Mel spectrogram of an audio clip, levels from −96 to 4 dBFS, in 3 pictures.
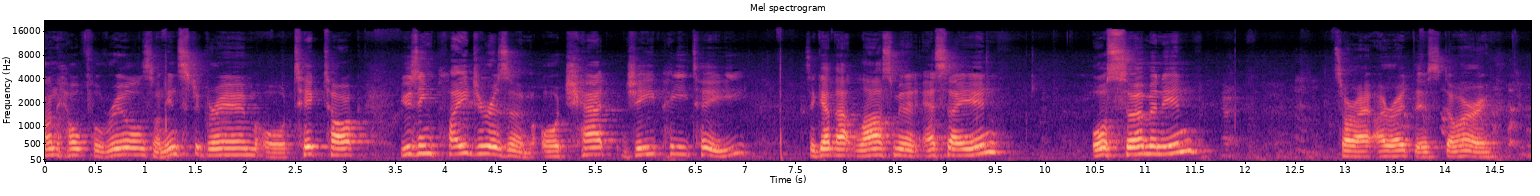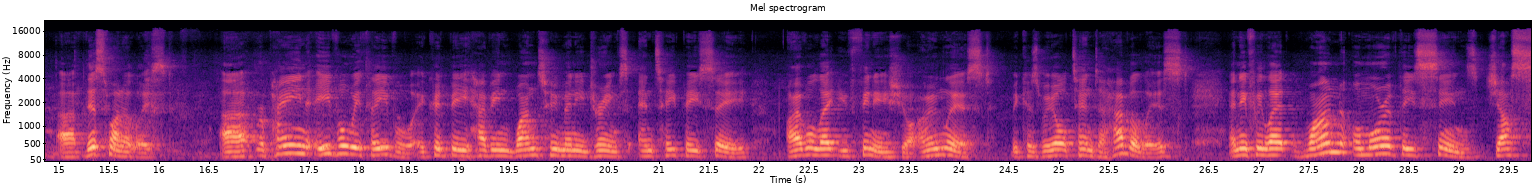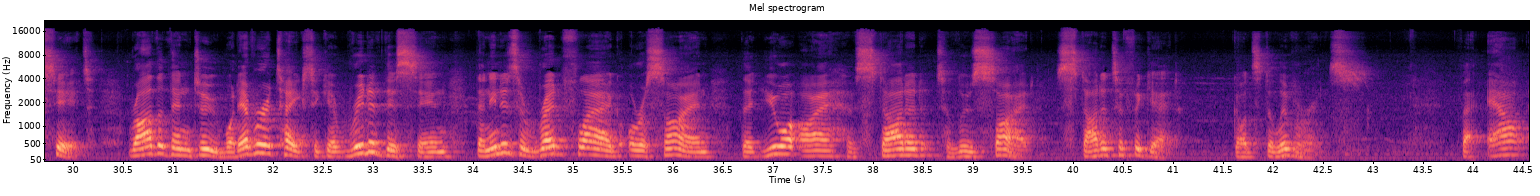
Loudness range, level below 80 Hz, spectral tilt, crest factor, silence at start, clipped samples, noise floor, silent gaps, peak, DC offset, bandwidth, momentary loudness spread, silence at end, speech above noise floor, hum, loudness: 4 LU; -60 dBFS; -5.5 dB/octave; 16 dB; 0 s; under 0.1%; -49 dBFS; none; -2 dBFS; under 0.1%; 17.5 kHz; 13 LU; 0 s; 31 dB; none; -18 LUFS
